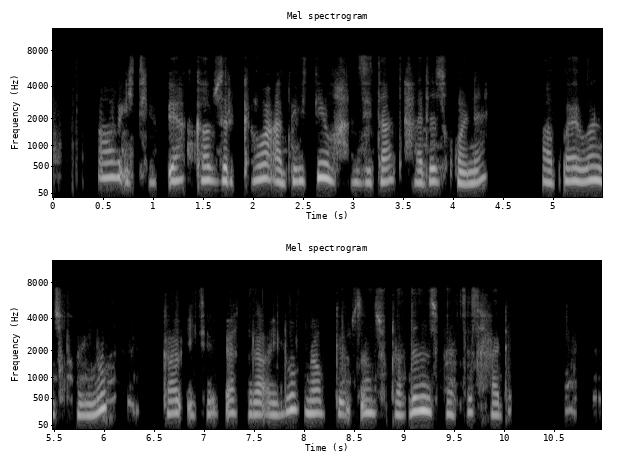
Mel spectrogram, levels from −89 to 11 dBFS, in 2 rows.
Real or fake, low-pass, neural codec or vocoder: real; 7.2 kHz; none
